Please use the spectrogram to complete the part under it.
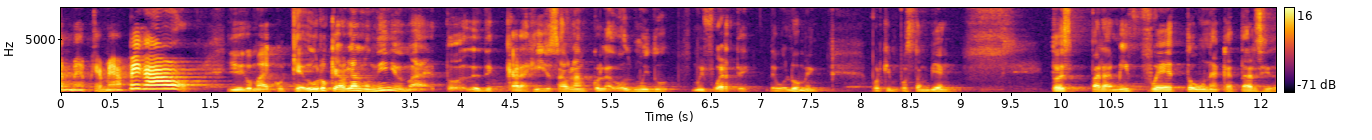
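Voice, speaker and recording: Un hombre de unos cincuenta años con acento costarricense, cantante invitado a un podcast, que narra anécdotas de forma animada e imita las voces de otros. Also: male voice, mid-range voice. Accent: Costa Rican. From Costa Rica. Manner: animated, imitates voices of people in his stories. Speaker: singer, podcast guest. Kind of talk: casual interview storytelling.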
